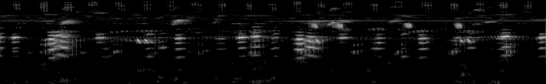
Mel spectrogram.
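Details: Swamp frogs calling together before sunset in Thailand: dense clusters of sharp, high chirping notes and quick trills, several voices overlapping, over a constant thin high-pitched buzz.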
